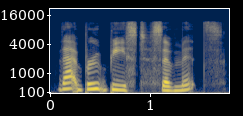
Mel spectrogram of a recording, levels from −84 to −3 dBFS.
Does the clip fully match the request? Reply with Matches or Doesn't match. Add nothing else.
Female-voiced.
Matches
